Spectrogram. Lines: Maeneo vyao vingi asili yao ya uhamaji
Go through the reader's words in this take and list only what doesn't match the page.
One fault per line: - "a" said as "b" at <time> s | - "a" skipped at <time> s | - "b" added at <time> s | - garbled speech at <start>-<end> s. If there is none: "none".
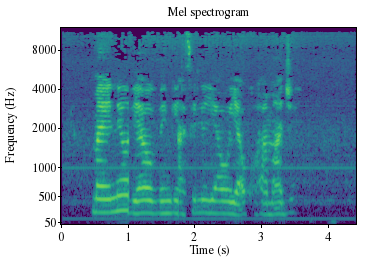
none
